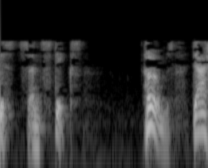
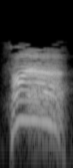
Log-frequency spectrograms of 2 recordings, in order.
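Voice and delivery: loud, high, drawn-out shout; cry of alarm; 13 semitones higher, 10 dB louder than usual. A narrator's reading. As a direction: yell a long alarm across the room. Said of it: "with a cry of".

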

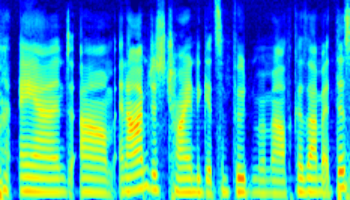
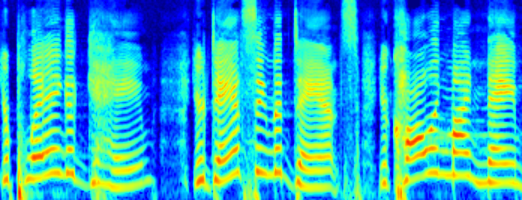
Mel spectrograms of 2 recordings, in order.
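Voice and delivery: high, slow, aching challenge; God confronting a complacent church, exasperated; exasperated rebuke; 8 semitones higher, 3 dB louder, slower than usual. Retold or imitated. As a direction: plead with them to wake up. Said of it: "the Spirit of God would say".

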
